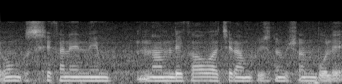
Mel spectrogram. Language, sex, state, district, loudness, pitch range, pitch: Bengali, female, West Bengal, North 24 Parganas, -15 LUFS, 140-175 Hz, 170 Hz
